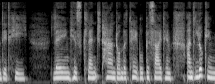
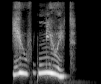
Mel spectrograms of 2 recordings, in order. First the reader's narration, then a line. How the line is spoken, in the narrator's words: cried he with bitter vehemence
